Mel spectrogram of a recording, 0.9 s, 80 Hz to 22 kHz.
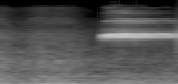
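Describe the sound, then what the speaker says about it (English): A single sharp, shrill roller derby jam-starting whistle blast cuts in halfway through and holds, loud and piercing over a quiet room background. "They'll be given a 5-second warning, followed by a starting jam whistle."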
